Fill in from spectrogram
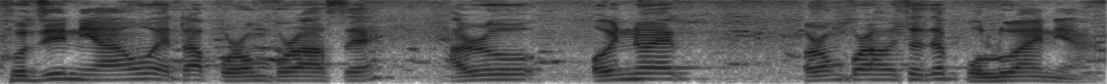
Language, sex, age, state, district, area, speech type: Assamese, male, 18-30, Assam, Dibrugarh, rural, spontaneous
